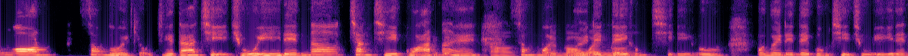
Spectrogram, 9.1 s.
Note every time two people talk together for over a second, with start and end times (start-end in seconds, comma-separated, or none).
4.3-6.4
